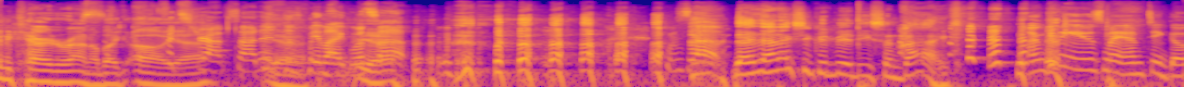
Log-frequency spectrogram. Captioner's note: laugh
